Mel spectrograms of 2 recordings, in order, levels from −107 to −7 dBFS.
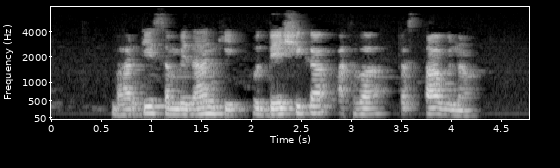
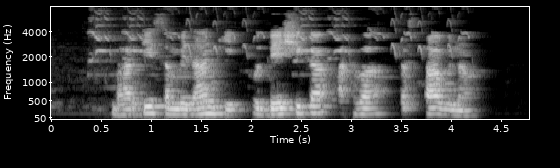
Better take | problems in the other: first | noise reduction (classical method log-MMSE)

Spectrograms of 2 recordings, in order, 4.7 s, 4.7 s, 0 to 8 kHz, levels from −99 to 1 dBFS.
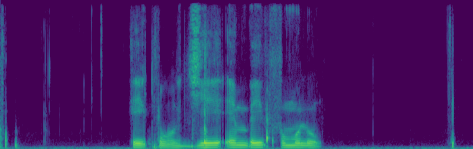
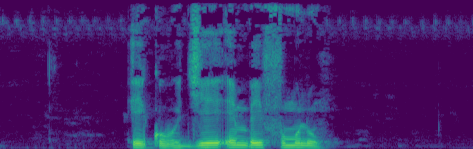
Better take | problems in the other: second | noise reduction (neural diffusion model UNIVERSE++)

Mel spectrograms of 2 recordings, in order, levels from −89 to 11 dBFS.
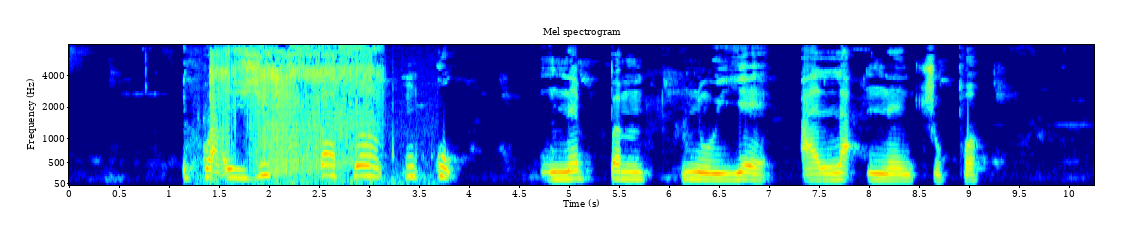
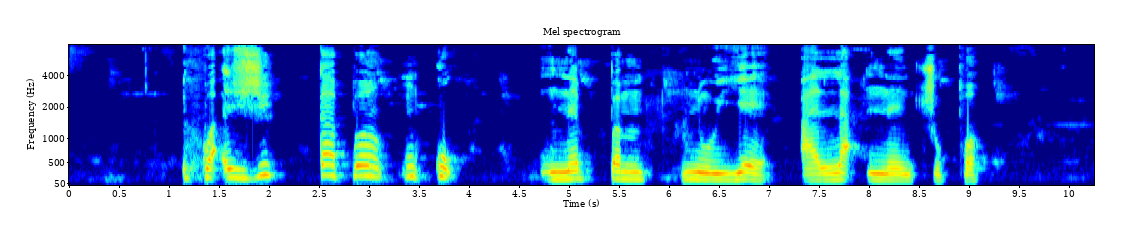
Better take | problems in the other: second | background sound (Fart); as loud as the speech

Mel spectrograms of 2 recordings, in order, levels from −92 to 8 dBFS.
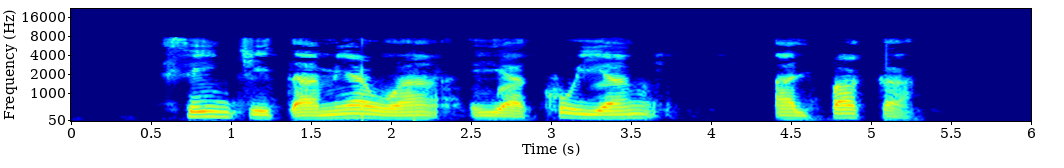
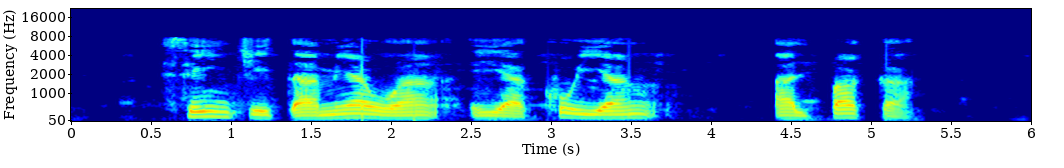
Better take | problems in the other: second | noise reduction (neural mask model Resemble Enhance denoiser)

